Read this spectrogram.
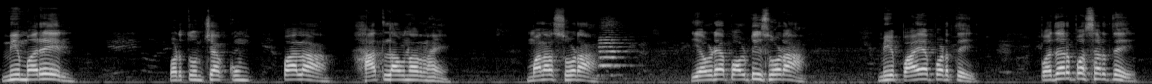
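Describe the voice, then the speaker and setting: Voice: mid-range voice, slow, long pauses, natural voice. A reader voicing a terrified pregnant young village woman in an audiobook reading, pleading desperately. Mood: begging.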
